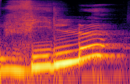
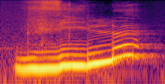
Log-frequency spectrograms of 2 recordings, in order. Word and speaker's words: ville: Y, você pronuncia L, mas nesse caso dessas três palavrinhas, também será pronunciado com L só. Então, você tem ville, ville, que é cidade, village,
